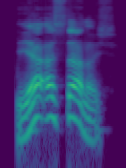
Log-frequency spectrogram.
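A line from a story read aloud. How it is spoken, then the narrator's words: Calm. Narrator (Russian): спокойно сказал Дул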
